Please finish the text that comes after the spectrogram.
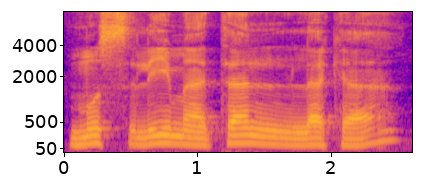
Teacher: So the tan becomes tallaka, right?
